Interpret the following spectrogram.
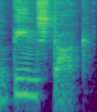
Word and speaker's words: Dienstag: How would we pronounce this? Montag, i.e., will we call it Dienstags or Dienstag? Now, i.e., if you might remember, makes e, so it's Dienstag.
